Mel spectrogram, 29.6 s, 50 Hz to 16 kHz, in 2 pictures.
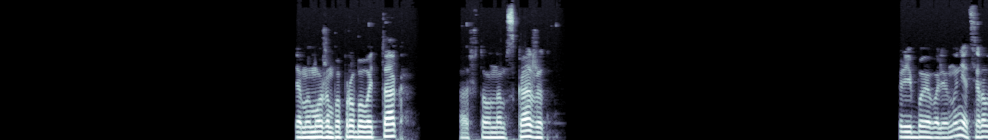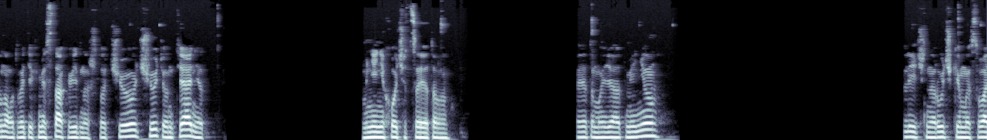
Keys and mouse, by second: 1.5 shift+middle click, 1.8 middle click, 2.6 middle click, 6.8 click, 8.3 click, 9.3 middle click, 10.1 shift+middle click, 11.2 shift+middle click, 12.7 middle click, 16.7 middle click, 18.2 shift+middle click, 18.9 middle click, 19.8 shift+middle click, 22.5 shift+middle click, 24.4 middle click, 25.5 shift+middle click, 26.5 middle click, 29.3 shift+middle click.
